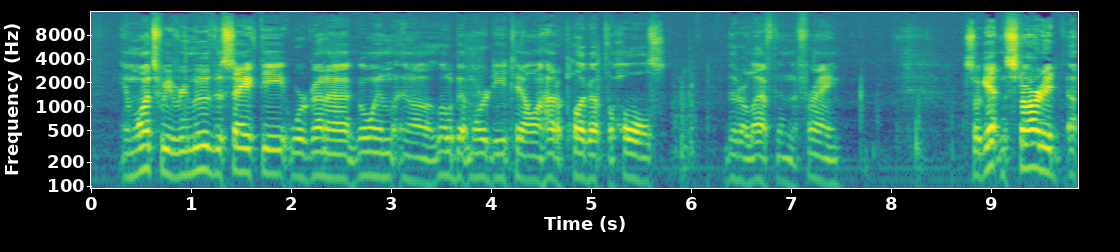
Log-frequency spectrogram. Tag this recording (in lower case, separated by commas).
speech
